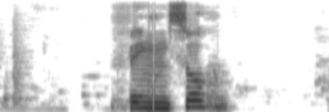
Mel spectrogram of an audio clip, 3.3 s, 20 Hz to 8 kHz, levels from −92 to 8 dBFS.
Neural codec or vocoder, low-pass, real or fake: none; 7.2 kHz; real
